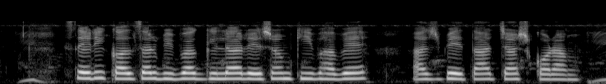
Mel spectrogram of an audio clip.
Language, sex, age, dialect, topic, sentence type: Bengali, female, 18-24, Rajbangshi, agriculture, statement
